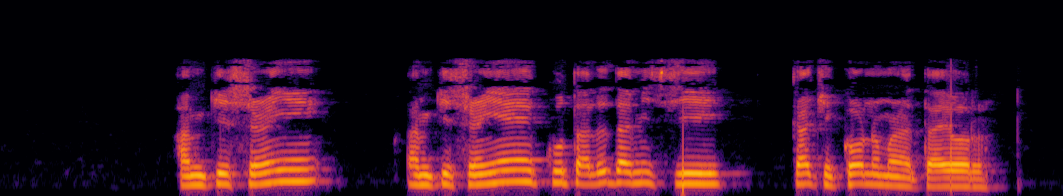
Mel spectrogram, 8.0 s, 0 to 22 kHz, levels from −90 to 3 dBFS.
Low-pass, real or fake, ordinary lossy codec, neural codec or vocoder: 7.2 kHz; real; MP3, 64 kbps; none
